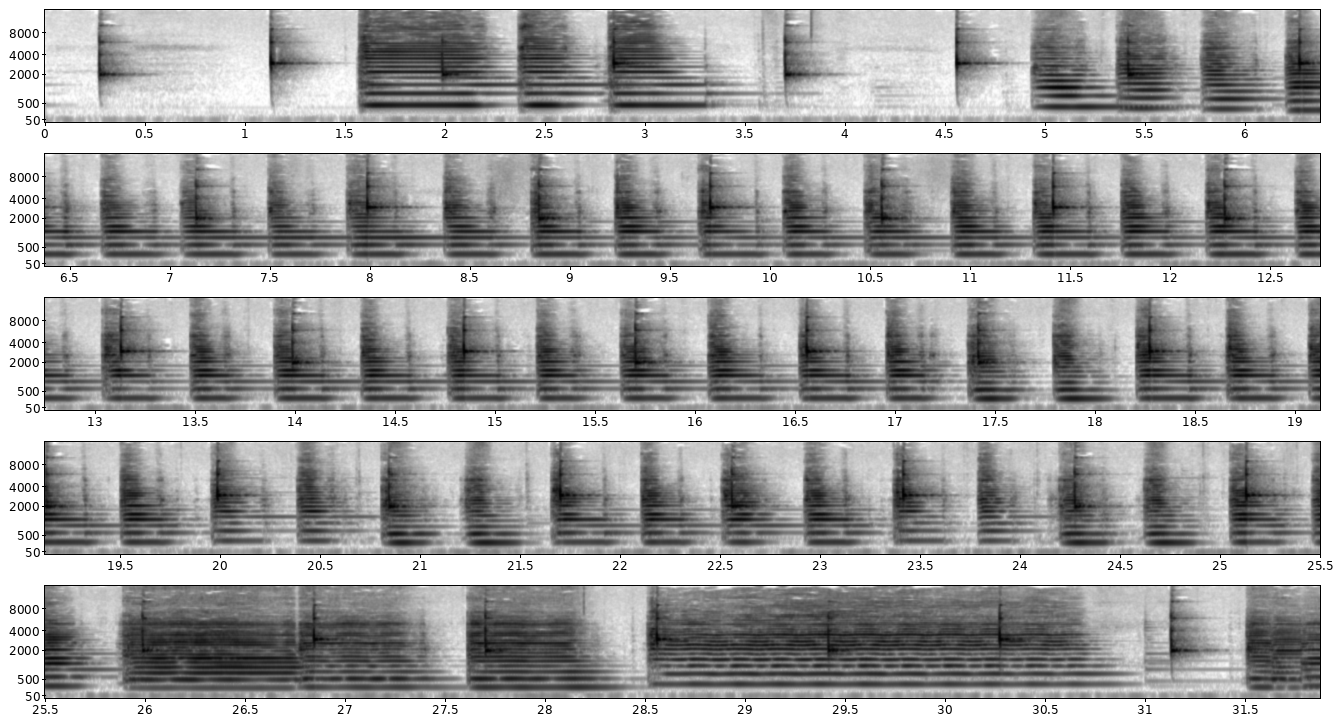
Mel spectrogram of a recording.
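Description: Bowed string instrument playing the bass part of a symphony finale in time with a slow metronome. A few short notes and pauses come first, then a steady run of short detached notes at about two to three a second, ending in a few longer held notes.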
